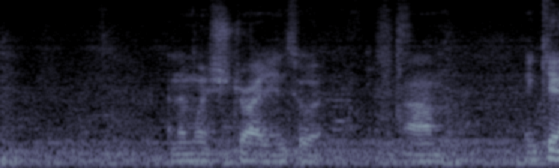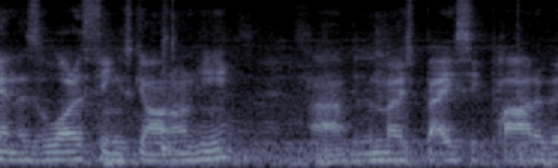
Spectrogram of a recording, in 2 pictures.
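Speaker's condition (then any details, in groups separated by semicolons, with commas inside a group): No condition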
